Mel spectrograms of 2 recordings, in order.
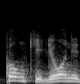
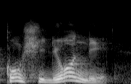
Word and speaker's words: conchiglione: Aliás, gente, quando vocês forem pedir essa massa, vocês têm que pedir exatamente como eu falei, é conchiglione, porque o CH em italiano faz que. Se você falar conchiglione, tá errado.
